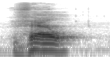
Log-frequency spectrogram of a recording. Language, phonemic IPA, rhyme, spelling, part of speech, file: Dutch, /vœy̯l/, -œy̯l, vuil, adjective / noun, Nl-vuil.ogg
- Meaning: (adjective) 1. foul, dirty, filthy 2. obscene, lewd 3. dishonorable 4. illegal, improper 5. fouled, having its wetted surface polluted by marine organisms; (noun) dirt, filth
